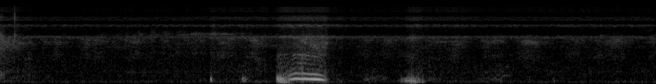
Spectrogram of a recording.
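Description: Steady night chorus of crickets and other insects. About three seconds in, one short low call of about half a second rises and falls in pitch, with a few faint knocks around it.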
